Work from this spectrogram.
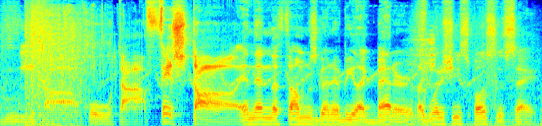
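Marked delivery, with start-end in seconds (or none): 0.1-2.4 much lower and softer, a pretend incantation; mock healing whisper. Wife whispering a healing spell over his thumb, hushed mock chant. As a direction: murmur nonsense like a spell. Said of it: "she's gonna whisper".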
